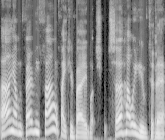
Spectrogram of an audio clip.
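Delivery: regal, grand, high sing-song polite voice. Greeting the host and asking how they are: sounding regal. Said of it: "you sound so regal".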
